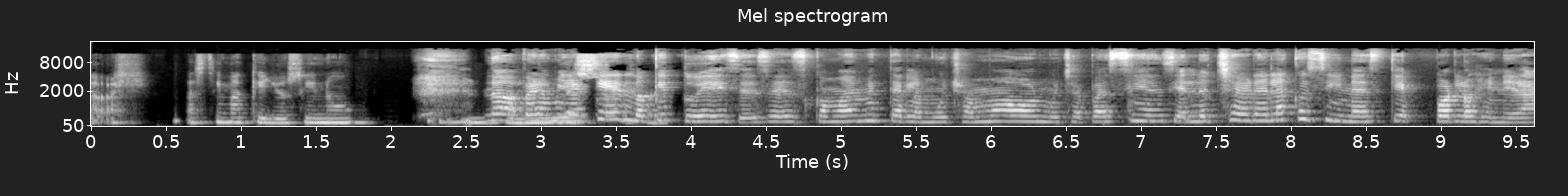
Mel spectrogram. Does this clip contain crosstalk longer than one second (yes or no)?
yes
